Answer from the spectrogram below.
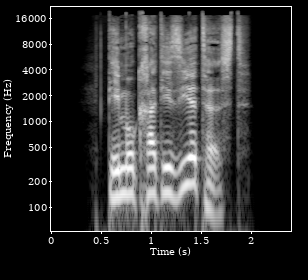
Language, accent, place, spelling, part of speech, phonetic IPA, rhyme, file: German, Germany, Berlin, demokratisiertest, verb, [demokʁatiˈziːɐ̯təst], -iːɐ̯təst, De-demokratisiertest.ogg
- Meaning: inflection of demokratisieren: 1. second-person singular preterite 2. second-person singular subjunctive II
